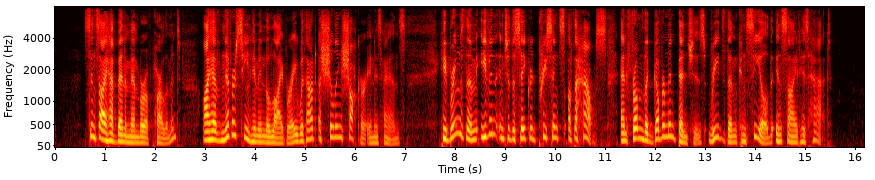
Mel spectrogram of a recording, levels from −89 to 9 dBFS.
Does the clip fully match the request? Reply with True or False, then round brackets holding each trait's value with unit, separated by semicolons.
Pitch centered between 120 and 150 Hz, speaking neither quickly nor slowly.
False (175 Hz; 165 wpm)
